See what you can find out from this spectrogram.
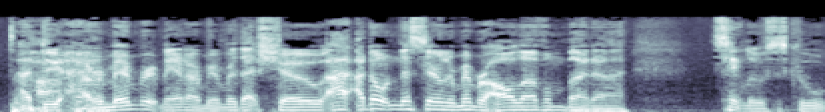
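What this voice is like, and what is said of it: Southern American accent. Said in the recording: “They're from the South. Maybe Atlanta, something like that. You know, you can hear his Southern accent come through.”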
